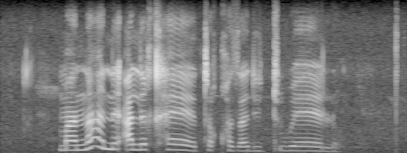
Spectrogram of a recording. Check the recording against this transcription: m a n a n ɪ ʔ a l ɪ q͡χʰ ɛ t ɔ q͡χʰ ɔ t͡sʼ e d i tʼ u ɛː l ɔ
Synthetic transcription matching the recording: m a n a n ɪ ʔ a l ɪ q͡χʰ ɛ tʰ ɔ q͡χʰ ɔ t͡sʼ a d i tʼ u ɛː l ɔ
